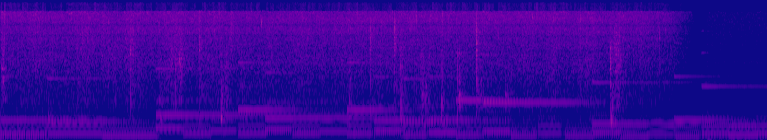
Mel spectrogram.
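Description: Kimchi stir-fried with chili powder in a hot pan gives a steady, close sizzle with light stirring, partly buried under continuous melodic background music; no one speaks.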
